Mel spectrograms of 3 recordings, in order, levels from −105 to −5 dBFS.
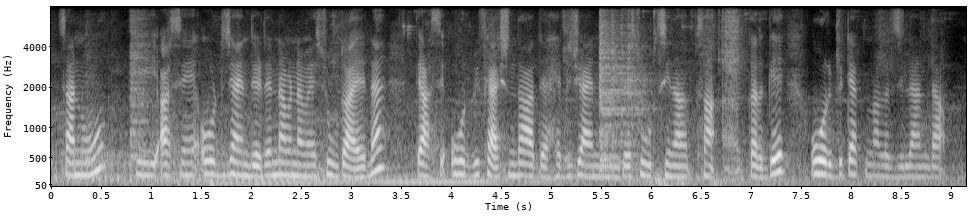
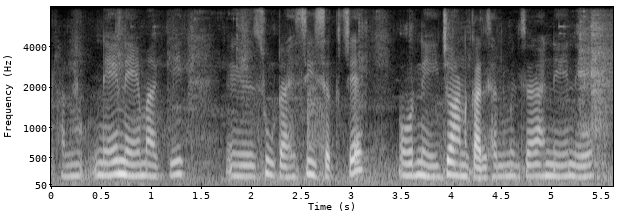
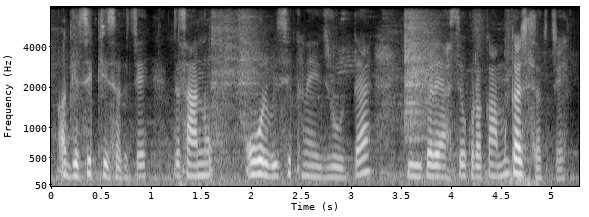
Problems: constant background noise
